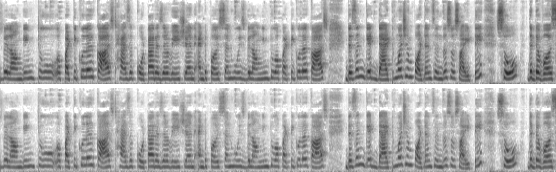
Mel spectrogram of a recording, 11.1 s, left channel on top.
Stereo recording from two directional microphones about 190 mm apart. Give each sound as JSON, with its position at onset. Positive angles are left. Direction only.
{"t": 0.0, "sound": "speech", "side_deg": 45}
